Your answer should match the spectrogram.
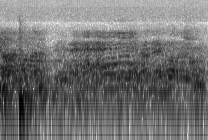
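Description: Near silence with faint, distant voices.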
